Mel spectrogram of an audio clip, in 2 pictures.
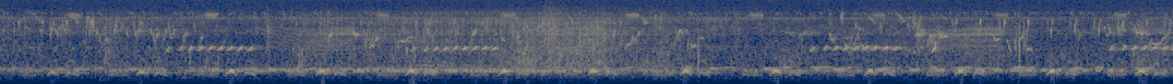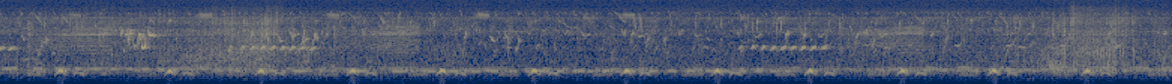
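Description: Natural chorus of birds calling, with one short trilled call repeated about every three to four seconds and scattered higher chirps, over a steady pulsing chorus in the background.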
